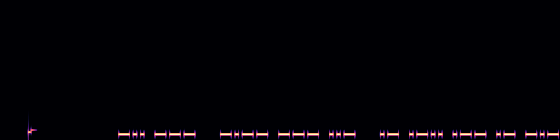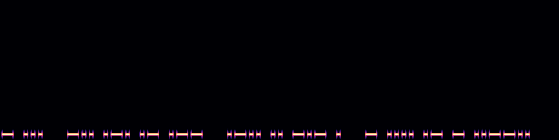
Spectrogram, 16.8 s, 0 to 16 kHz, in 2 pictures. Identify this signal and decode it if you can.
Morse code, heard as a keyed tone, about 22 wpm, 700 Hz. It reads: DO YOU ALWAYS DRAW LIKE THAT?
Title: Sentences from Top 1000 Words - Review Part 1 - 22wpm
